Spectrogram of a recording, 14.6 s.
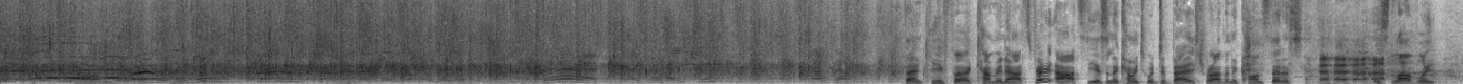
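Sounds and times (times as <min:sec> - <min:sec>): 
audience applause: 0:00.0 - 0:09.7
laughter: 0:00.3 - 0:06.0, 0:13.0 - 0:14.6
speech: 0:09.0 - 0:14.6.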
